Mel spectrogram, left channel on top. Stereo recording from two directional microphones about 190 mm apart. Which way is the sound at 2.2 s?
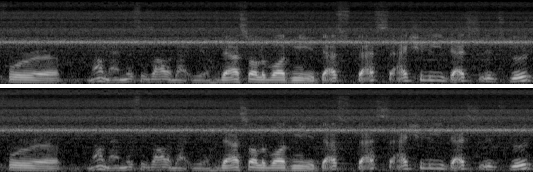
15° left (ahead or behind).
